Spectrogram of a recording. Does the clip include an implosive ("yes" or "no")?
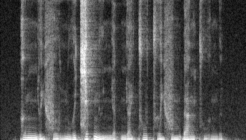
yes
